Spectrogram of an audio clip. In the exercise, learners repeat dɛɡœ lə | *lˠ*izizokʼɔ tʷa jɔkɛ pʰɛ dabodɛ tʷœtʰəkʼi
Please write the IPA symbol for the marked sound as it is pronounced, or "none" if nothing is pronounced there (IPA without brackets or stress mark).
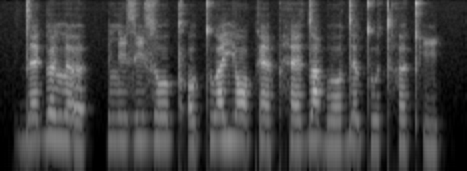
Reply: l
